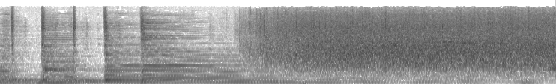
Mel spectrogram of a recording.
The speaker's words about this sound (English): Okay, hold your applause, hold your applause. No, no, more, more, please.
